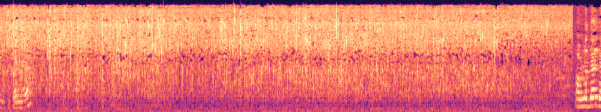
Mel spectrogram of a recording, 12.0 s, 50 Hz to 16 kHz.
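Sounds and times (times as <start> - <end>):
thick gravy bubbling in a pot: 0.0 - 11.5.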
